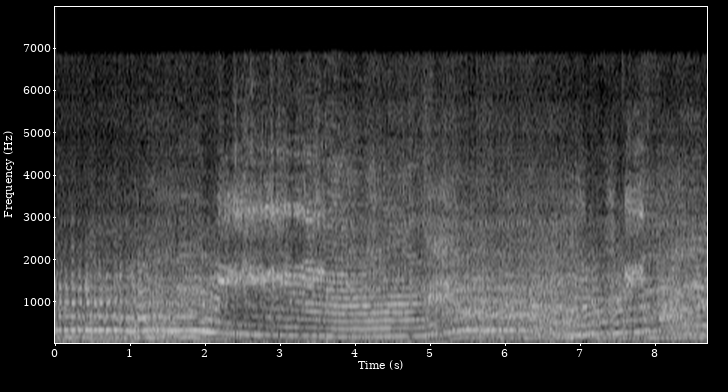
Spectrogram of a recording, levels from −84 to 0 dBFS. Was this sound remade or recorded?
remade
